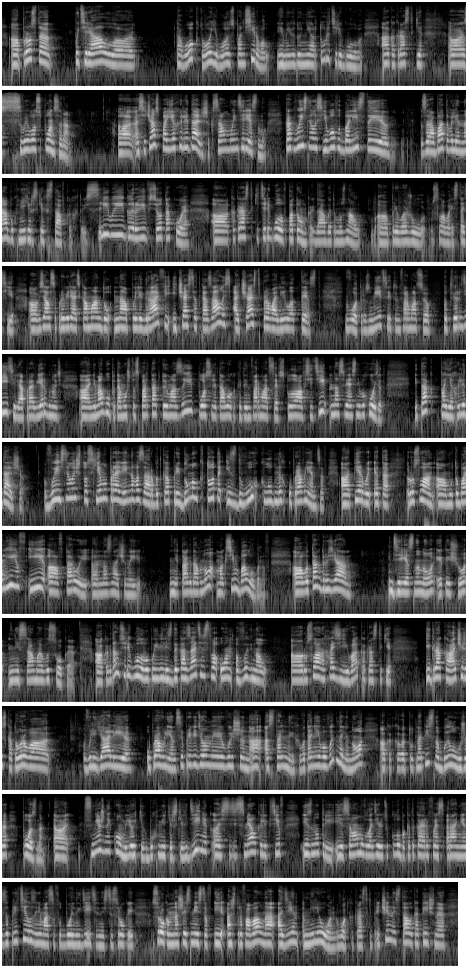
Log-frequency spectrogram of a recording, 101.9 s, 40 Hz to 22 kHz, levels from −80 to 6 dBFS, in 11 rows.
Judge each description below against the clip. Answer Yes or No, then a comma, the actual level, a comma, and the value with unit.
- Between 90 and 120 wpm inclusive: Yes, average, 115 wpm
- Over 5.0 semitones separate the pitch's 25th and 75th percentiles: No, average, 3.7 semitones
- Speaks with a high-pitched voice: Yes, high, 220 Hz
